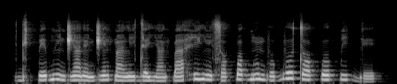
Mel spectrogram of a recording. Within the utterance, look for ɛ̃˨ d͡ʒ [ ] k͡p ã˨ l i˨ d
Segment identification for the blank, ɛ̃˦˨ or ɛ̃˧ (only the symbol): ɛ̃˧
